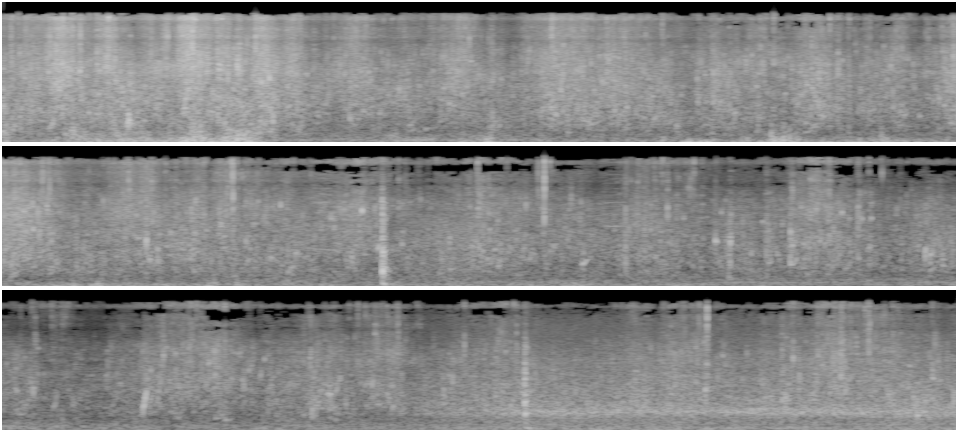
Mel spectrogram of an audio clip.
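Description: Kayak paddle strokes dipping and splashing in calm water, with wind buffeting the microphone during the first two seconds and a single sharp click about ten seconds in.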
